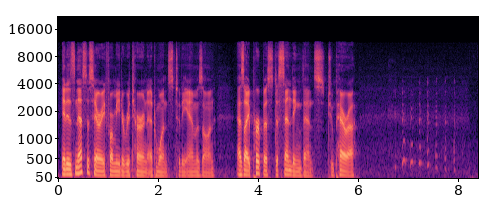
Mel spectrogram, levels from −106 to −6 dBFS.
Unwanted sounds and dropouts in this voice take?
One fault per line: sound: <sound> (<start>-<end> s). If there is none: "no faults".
sound: laugh (6.6-8.1 s)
